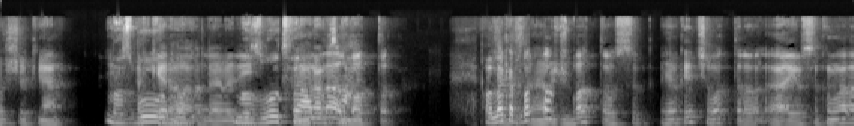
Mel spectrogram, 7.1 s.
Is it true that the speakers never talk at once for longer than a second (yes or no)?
no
